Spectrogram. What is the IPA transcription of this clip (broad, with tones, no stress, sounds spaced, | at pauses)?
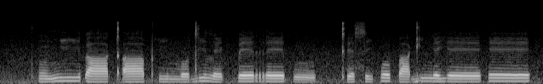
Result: pʰ ũ˨ ɲ iː˦ ɗ aː˨ kʼ aː˨ pʰ i˨ m o˨ d i˦ l e˨ k͡p e˦ r eː˦ p u˨ | kʼ ɪ˨ s i˨ p o˦ p a˨ ɡ i˦ ŋ e˦ j eː˦ | eː˦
